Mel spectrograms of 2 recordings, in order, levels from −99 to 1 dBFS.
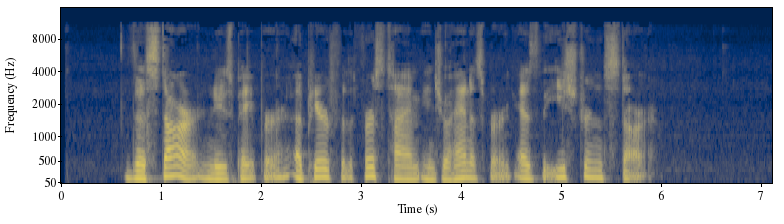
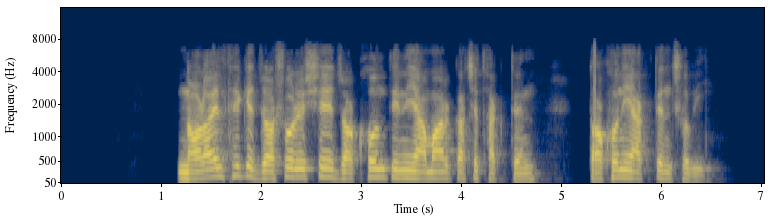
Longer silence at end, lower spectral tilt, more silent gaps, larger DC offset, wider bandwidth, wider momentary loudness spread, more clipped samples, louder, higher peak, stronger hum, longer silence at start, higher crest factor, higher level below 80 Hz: first, 1.2 s vs 0.6 s; about the same, -6 dB/octave vs -6.5 dB/octave; second, none vs 5.13-5.28 s; neither; first, 11.5 kHz vs 7.6 kHz; about the same, 9 LU vs 11 LU; neither; second, -22 LUFS vs -17 LUFS; about the same, -2 dBFS vs 0 dBFS; neither; second, 0.65 s vs 1.15 s; about the same, 20 dB vs 18 dB; about the same, -56 dBFS vs -58 dBFS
